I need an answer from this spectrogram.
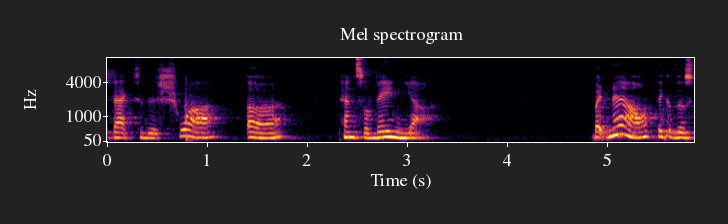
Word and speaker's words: Pennsylvania: these words in English Maria Maria and Pennsylvania Pennsylvania that is natural native English so look at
